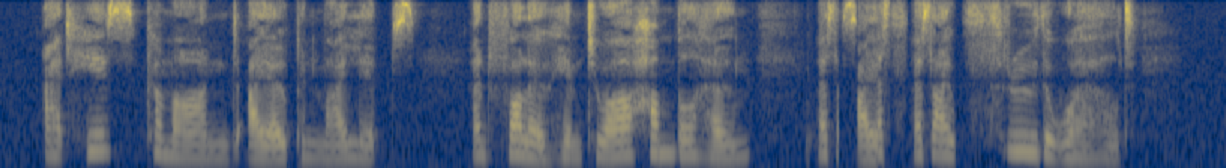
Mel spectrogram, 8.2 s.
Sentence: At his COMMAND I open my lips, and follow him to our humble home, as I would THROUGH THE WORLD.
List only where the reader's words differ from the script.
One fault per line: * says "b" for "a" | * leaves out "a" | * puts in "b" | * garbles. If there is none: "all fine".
* garbles
* leaves out "would"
